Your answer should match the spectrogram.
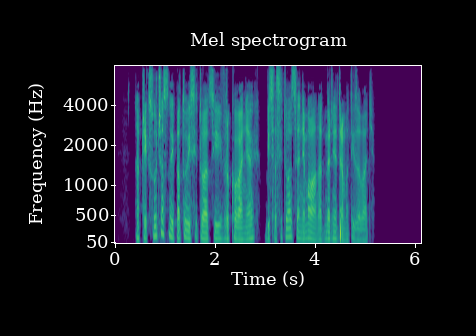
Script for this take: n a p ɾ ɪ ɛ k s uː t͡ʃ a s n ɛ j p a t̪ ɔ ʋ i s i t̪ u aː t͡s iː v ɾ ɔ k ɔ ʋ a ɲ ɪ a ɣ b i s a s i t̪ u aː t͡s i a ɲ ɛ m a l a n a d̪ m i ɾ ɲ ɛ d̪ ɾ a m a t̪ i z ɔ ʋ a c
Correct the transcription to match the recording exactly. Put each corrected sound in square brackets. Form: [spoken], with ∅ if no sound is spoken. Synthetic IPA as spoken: n a p ɾ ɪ ɛ k s uː t͡ʃ a s n ɛ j p a t̪ ɔ ʋ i s i t̪ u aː t͡s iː v ɾ ɔ k ɔ ʋ a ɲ ɪ a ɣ b i s a s i t̪ u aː t͡s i a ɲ ɛ m a l a n a d̪ m [ɛ] ɾ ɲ ɛ d̪ ɾ a m a t̪ i z ɔ ʋ a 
